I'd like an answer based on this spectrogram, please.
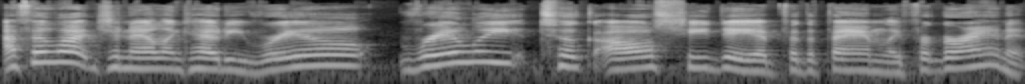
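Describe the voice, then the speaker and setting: In a Southern US accent, a woman speaks at a fairly high pitch and a moderate pace. Her pitch swings very widely. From US South. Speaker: YouTube commentator. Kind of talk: casual commentary reading fan comments. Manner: animated.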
